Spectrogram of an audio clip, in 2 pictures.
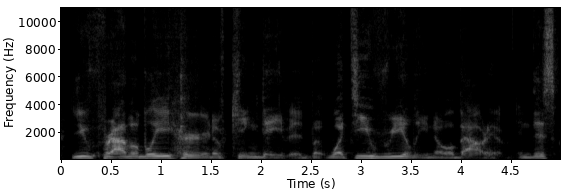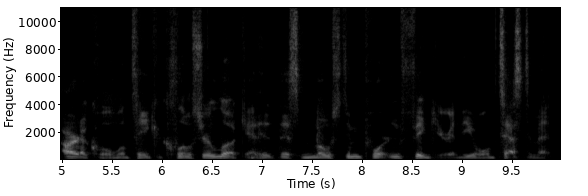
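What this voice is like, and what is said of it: Hyped-up announcer voice. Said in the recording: “I want to read some more in my announcer voice.”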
